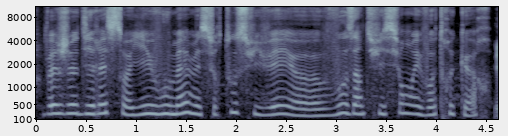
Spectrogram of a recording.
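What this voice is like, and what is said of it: Slight French accent. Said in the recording (French): “j'ai décelé un petit accent français ... un léger accent sympa, mais toujours agréable à écouter”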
